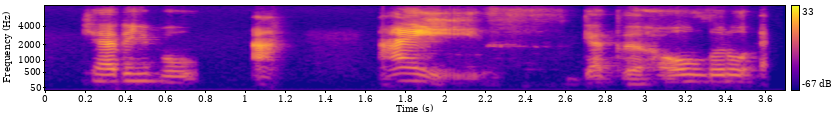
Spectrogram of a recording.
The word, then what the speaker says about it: Karibu: Karibu. Karibu.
